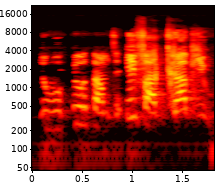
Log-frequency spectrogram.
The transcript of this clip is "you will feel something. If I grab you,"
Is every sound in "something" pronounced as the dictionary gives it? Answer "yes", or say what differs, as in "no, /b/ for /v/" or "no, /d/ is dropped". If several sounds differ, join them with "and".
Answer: no, /t/ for /θ/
